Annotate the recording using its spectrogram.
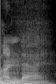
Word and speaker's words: Hyundai: Because we have a little eco-friendly Hyundai car. I don't know how to pronounce it quite well. – Hyundai.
